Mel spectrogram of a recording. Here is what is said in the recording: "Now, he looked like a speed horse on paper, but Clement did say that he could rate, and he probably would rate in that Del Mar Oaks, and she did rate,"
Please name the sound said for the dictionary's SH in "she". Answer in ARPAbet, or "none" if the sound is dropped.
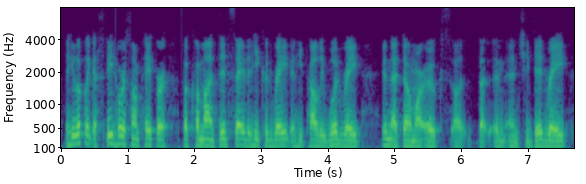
SH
